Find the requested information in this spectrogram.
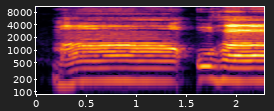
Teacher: الف مدہ بھی بن رہا ہے اور بڑی مد بھی ہے، مد متصل، 5 الف کی مقدار کھینچ کر پڑھا جائے گا۔ · ہا حرف حلقی میں سے ہے، حلق سے ادا کیا جائے گا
